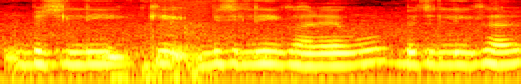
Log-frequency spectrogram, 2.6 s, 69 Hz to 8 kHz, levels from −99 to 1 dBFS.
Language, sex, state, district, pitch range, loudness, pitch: Hindi, female, Bihar, Darbhanga, 205-220 Hz, -15 LUFS, 215 Hz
